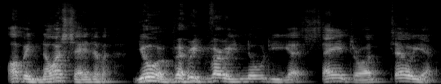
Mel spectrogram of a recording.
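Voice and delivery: the mum flirting with Santa; lightly voiced cheeky woman; flirty mother. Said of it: "She said".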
